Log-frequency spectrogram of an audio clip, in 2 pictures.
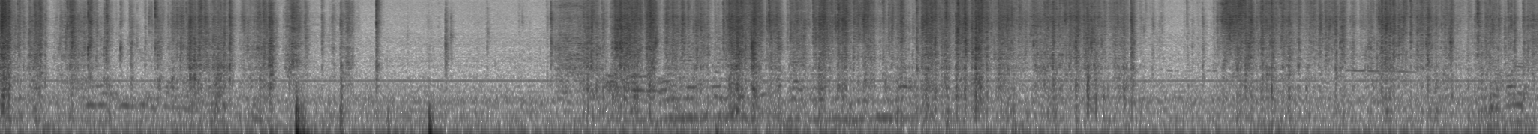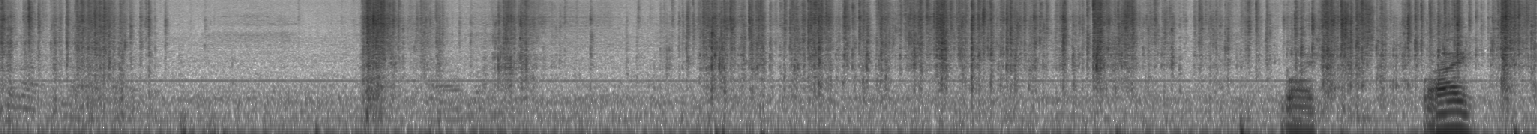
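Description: Foil trading-card pack wrappers crinkling and rustling as packs are handled and torn open, with cards being handled; a sharp knock on the table about three seconds in.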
